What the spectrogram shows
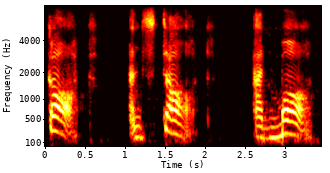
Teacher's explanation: we say cart and start and M but we don't actually pronounce the r at all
